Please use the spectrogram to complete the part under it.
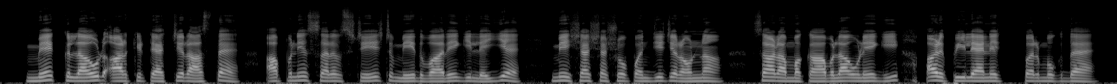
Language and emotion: Dogri, fearful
